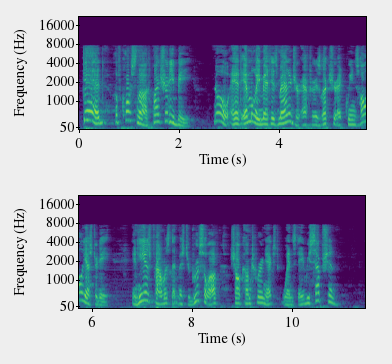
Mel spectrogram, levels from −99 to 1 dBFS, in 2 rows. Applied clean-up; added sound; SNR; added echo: classical method WPE with log-MMSE.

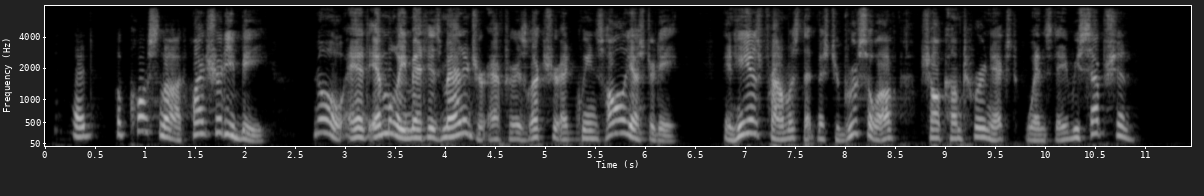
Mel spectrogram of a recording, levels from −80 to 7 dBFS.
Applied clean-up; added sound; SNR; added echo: neural mask model DeepFilterNet 3.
